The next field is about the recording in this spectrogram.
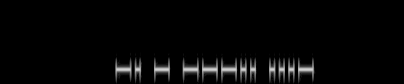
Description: Morse code, heard as a keyed tone, about 25 wpm, 700 Hz. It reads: NT8V
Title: USA Call Signs - 4 Characters - 2x Character Spacing - 25wpm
